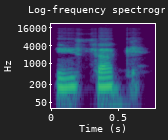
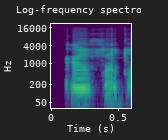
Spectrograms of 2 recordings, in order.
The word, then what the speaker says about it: Isak: So in Swedish that would be Isak Englund. A very different pronunciation than in English, that is Isaac England or something like that.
